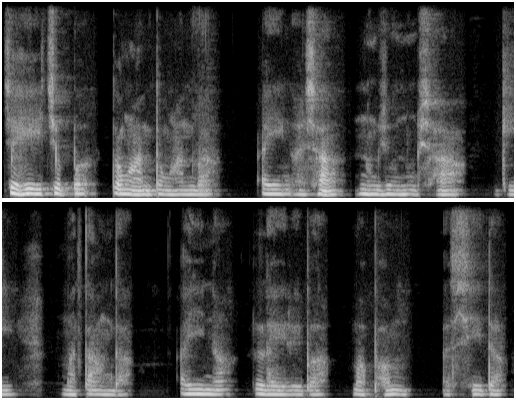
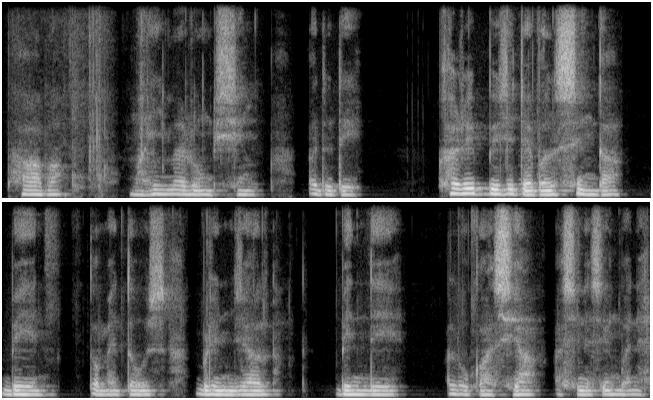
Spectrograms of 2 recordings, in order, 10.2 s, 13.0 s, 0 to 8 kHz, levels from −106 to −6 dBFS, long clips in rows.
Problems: none marked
